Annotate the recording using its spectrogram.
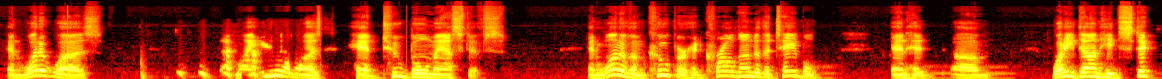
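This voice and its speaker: A middle-aged man hosting a live radio-club stream, telling rambling, chuckling anecdotes in casual chat. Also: high voice.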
